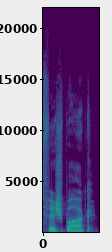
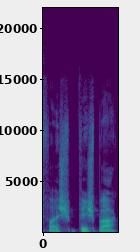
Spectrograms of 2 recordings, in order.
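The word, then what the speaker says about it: Fischbach: It's Fishbach. It's Fishbach. It is Fishbach according to AI overview.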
